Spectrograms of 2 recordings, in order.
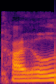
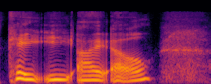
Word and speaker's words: Keil: Kyle is spelled differently than it sounds. It's Keil.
